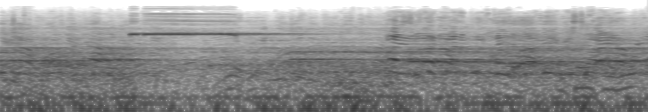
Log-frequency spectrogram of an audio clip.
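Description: A referee's whistle blown once, a single steady blast of about a second, stopping the action on the mat. Arena crowd chatter and shouting run underneath.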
